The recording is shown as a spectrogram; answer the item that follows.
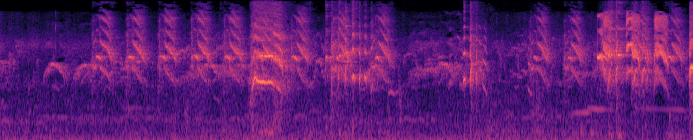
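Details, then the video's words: Green rose-ringed parakeet sounds used to prompt singing and mating: dense, overlapping raspy squawks and chatter, with loud harsh bursts near the middle and end, and thin long whistled notes drifting in below. "صوت ببغاء الدرة الخضراء"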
